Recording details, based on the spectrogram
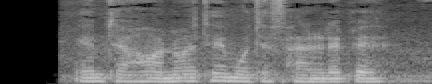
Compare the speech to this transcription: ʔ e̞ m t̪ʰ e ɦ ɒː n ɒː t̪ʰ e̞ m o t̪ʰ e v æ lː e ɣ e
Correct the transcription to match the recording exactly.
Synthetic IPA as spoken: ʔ e̞ m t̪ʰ e ɦ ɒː n ɒː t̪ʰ e̞ m o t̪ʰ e f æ rː e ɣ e

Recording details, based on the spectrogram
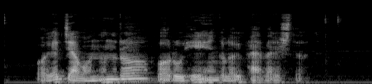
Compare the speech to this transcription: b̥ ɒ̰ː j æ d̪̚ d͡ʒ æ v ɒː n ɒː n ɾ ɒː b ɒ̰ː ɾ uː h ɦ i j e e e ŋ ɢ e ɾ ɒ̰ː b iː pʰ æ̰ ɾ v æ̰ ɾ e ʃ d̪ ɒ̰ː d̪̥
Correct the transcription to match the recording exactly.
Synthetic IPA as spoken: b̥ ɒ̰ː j æ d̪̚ d͡ʒ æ v ɒː n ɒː n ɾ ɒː b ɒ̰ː ɾ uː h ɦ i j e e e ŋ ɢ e l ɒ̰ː b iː pʰ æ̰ ɾ v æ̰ ɾ e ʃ d̪ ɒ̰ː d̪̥

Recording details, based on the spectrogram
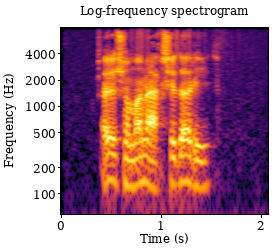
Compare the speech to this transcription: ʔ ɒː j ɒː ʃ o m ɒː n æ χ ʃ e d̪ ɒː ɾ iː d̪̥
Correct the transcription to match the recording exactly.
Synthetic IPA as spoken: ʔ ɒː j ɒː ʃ o m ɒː n æ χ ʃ e d̪ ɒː ɾ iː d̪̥

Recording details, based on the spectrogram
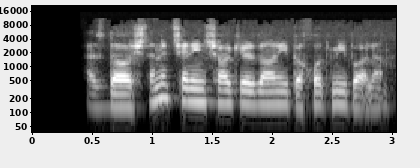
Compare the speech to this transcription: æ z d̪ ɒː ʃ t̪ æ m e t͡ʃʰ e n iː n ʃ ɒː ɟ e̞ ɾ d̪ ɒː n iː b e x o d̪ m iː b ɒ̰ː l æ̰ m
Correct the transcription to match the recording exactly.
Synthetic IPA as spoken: æ z d̪ ɒː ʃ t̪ æ n e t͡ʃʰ e n iː n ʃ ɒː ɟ e̞ ɾ d̪ ɒː n iː b e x o d̪ m iː b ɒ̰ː l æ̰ m

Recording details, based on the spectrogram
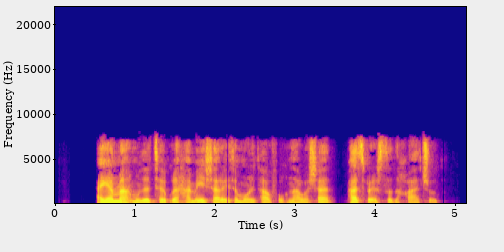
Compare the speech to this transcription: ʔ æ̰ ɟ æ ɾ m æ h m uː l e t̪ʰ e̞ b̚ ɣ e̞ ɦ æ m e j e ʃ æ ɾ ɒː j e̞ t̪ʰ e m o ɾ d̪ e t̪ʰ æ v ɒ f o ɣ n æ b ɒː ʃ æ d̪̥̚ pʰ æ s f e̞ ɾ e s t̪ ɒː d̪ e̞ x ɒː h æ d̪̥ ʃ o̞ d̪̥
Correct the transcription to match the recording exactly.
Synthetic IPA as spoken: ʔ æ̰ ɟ æ ɾ m æ h m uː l e t̪ʰ e̞ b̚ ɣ e̞ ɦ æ m e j e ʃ æ ɾ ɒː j e̞ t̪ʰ e m o ɾ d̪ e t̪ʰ æ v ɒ f o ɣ n æ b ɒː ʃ æ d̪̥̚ pʰ æ s f e̞ ɾ e s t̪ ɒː d̪ e̞ x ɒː h æ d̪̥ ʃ o̞ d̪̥

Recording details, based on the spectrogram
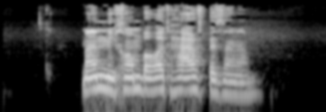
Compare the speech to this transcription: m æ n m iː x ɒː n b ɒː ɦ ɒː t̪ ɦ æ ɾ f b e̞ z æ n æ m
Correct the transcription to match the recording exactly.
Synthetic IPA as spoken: m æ n m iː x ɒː m b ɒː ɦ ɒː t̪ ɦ æ ɾ f b e̞ z æ n æ m

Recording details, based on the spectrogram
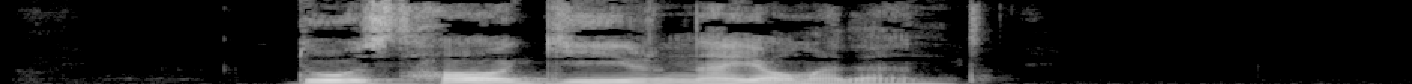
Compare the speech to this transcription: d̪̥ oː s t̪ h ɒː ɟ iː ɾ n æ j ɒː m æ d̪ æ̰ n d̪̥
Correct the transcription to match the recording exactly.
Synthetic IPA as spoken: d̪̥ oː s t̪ h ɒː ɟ iː ɾ n æ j ɒː m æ d̪ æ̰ n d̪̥

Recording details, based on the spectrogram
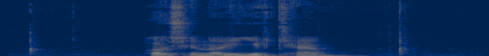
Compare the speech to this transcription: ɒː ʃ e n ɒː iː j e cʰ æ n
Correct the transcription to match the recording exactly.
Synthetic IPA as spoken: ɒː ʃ e n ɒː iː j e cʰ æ m

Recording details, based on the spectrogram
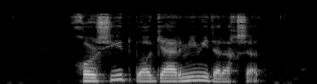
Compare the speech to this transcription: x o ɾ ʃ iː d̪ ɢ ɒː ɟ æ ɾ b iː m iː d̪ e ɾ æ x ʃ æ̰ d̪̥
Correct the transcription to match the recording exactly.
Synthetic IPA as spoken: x o ɾ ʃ iː d̪ b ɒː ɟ æ ɾ m iː m iː d̪ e ɾ æ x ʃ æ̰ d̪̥

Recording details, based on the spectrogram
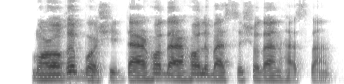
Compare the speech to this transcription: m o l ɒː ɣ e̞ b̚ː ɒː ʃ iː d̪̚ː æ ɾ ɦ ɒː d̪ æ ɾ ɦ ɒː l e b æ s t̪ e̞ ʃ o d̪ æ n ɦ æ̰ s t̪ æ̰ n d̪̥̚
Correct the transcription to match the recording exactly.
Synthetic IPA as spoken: m o ɾ ɒː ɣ e̞ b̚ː ɒː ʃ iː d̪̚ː æ ɾ ɦ ɒː d̪ æ ɾ ɦ ɒː l e b æ s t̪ e̞ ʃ o d̪ æ n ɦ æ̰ s t̪ æ̰ n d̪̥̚

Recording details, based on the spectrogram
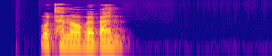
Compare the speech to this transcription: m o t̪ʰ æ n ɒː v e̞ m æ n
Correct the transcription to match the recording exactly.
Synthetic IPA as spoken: m o t̪ʰ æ n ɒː v e̞ b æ n

